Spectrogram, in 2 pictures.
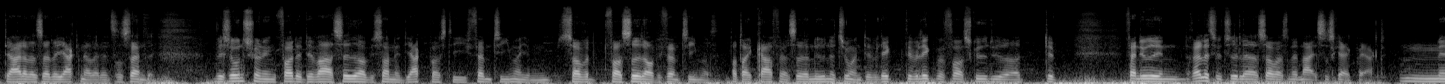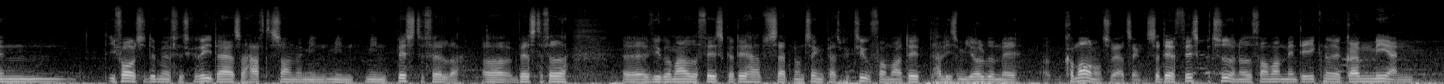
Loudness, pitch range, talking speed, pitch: -25 LUFS, 110-130 Hz, 305 wpm, 120 Hz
